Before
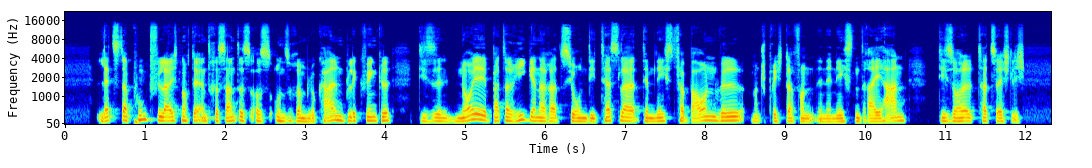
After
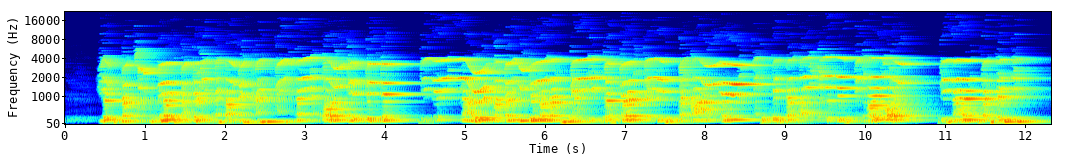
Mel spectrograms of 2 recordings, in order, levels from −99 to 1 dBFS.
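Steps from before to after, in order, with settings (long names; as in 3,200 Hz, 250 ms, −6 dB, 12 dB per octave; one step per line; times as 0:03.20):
frequency axis turned over on the octave scale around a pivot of 660 Hz
flutter between parallel walls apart 5.1 metres, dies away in 1.1 s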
